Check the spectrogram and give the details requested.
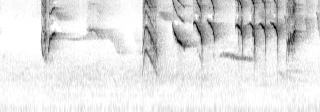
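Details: Lesser green leafbird in lively song: a high whistled opening, a pause, then a fast sequence of bright, bouncy, descending whistled notes repeated about five times a second.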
